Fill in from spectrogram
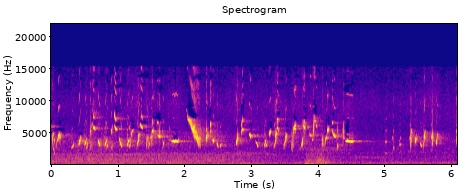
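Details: European goldfinch, Larache, 2014: a lively stream of high tinkling chirps and quick slurred notes, with a brief sweeping phrase near the middle and a faint low thump around four seconds.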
